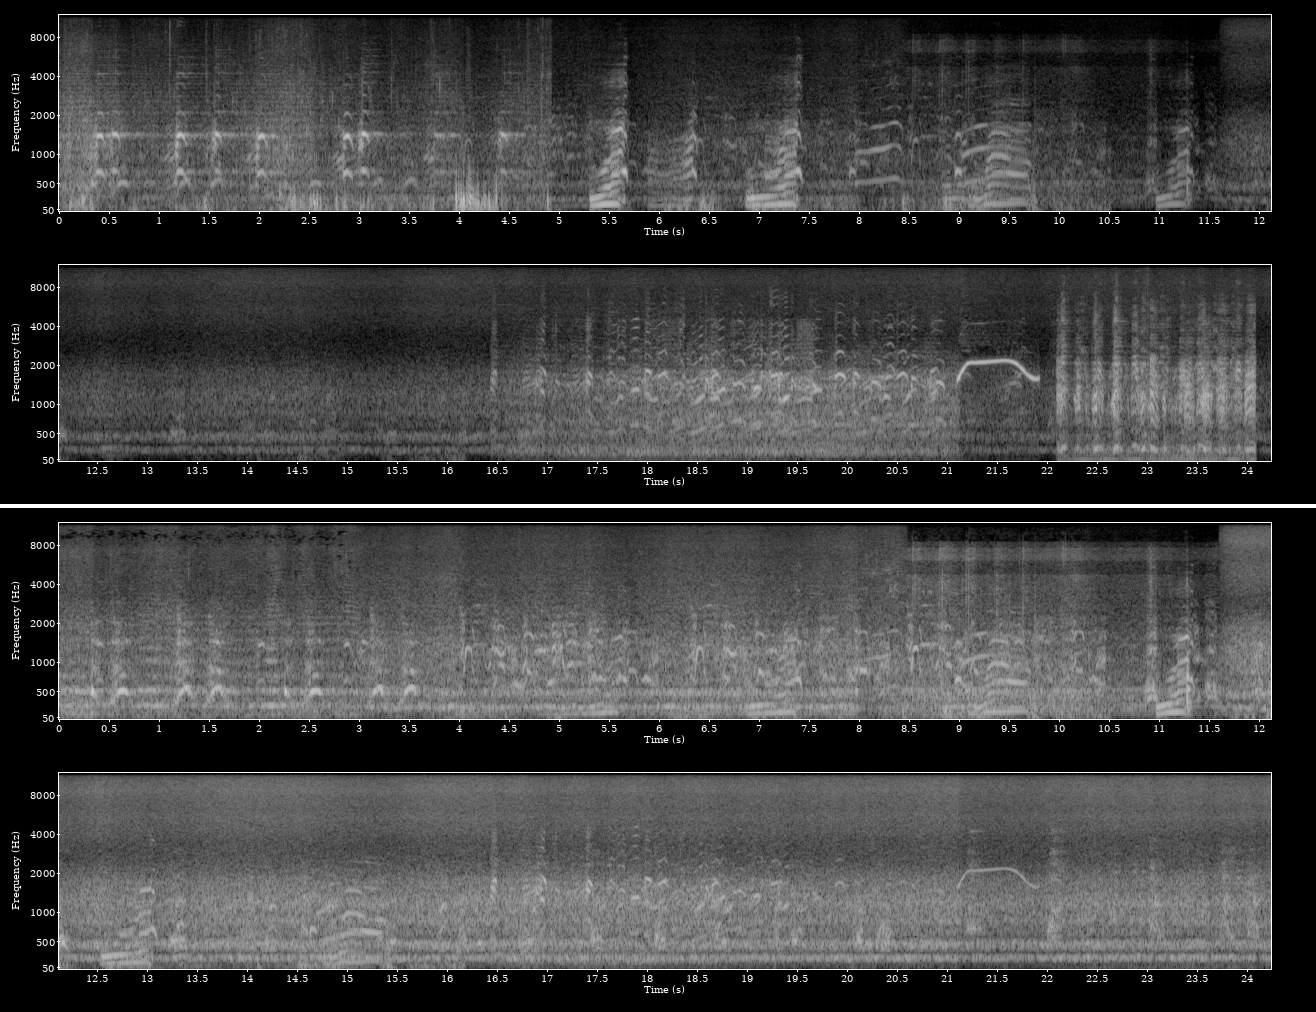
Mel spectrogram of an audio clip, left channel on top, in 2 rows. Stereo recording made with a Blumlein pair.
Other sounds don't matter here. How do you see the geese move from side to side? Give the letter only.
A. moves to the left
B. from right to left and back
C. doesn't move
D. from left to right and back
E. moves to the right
D.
